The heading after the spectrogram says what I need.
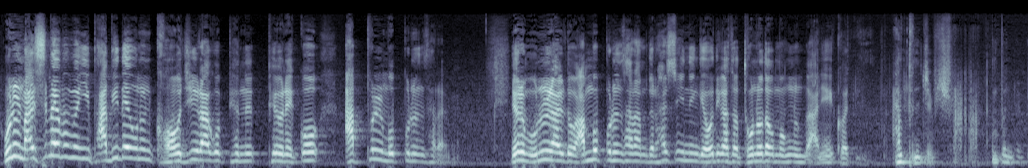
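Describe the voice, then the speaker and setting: High-voiced pastor preaching. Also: male voice, brisk. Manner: animated storytelling with rhetorical questions to the congregation. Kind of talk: sermon.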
